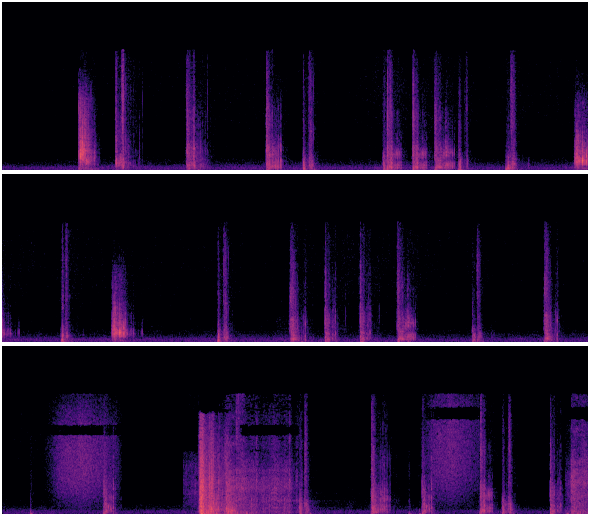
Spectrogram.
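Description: Blocks of dirt and snow crunch as they are dug out, in short bursts.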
